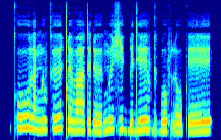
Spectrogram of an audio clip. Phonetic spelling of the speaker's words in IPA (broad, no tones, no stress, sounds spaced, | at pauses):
kʰ oː l a ŋ͡m ɘ v kʰ ɘː ǃ ɛ v aː t ɘ ɗ ɘː ŋ͡m ɘː ɕ e ɡ ɡ͡b e d j eː v ɡ ɘ ɓ o f r oː pʼ eː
